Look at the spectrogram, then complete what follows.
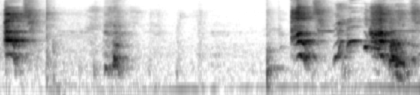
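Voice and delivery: high yelped ouch; playful pained yelp; mock ouch. Child hitting him.

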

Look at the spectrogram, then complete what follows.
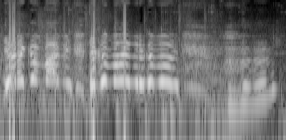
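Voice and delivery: high, loud, laughing panic; panicked cry. Real, not acted. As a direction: shriek for help, half laughing. Panicked laughing call for help.

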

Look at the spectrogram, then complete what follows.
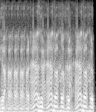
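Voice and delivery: breathy mock villain cackle; hammed-up wicked laugh; evil cackle. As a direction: cackle like a gleeful cartoon villain. Cackling over his own villain boast.

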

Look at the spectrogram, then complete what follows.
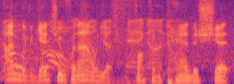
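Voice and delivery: very low, very soft grumble; low, barely audible menace; muttered threat. Real, not acted. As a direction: mutter the threat under your breath. Threatens game opponent under his breath.

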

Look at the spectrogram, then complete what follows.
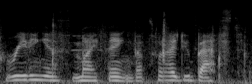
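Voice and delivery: hushed and soft; quiet bookstore voice. Real, not acted. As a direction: keep it down in the shop. Whispering in a bookstore.

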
